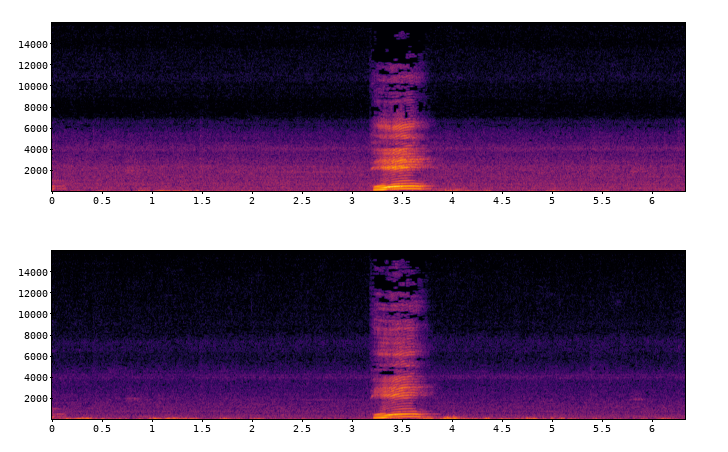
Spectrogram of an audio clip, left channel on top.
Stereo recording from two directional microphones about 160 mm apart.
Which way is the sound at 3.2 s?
30° left (ahead or behind).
